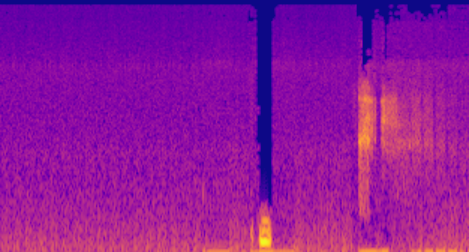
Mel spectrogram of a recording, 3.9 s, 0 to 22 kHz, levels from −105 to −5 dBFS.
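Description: No technical faults occur at any point in this speech recording, so there is nothing to set out in time order.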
